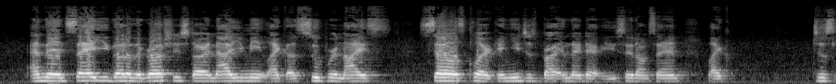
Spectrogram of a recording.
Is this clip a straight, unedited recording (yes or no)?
yes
